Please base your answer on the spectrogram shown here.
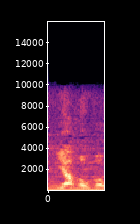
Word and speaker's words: Yehovah: And Jehovah, more accurately, it could also be pronounced Yehovah, which is the more accurate pronunciation.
